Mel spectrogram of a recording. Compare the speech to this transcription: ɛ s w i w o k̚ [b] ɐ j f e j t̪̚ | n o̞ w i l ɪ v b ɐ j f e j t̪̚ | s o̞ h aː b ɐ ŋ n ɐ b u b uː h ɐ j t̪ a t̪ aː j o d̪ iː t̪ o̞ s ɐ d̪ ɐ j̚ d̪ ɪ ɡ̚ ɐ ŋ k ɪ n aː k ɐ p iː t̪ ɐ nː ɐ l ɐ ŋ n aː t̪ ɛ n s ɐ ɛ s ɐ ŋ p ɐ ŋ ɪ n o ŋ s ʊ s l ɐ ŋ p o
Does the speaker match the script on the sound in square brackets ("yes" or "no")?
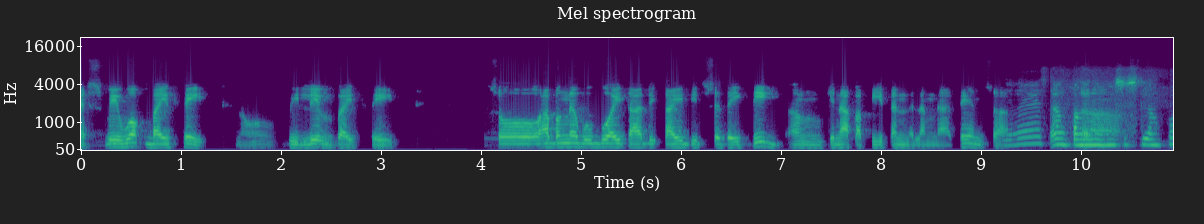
yes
